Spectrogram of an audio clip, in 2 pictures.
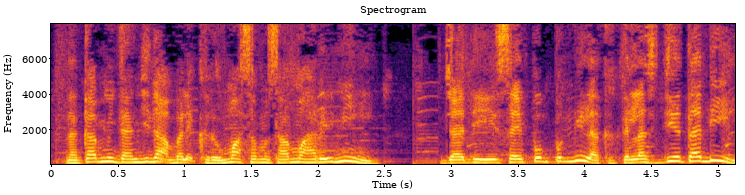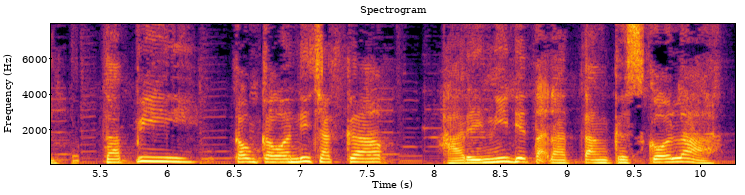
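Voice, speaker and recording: Woman as a worried, lively-voiced cartoon schoolkid. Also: lowish voice, lightly acted. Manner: earnest, worried.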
